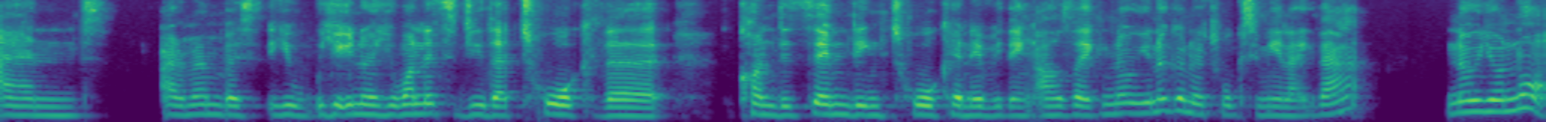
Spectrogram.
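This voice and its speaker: Quiet and fairly quick, a woman talks with a fairly low pitch, fairly even intonation and a dark, mellow tone. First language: not English. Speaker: early career teacher. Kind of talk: interview storytelling. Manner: naturally quiet.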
